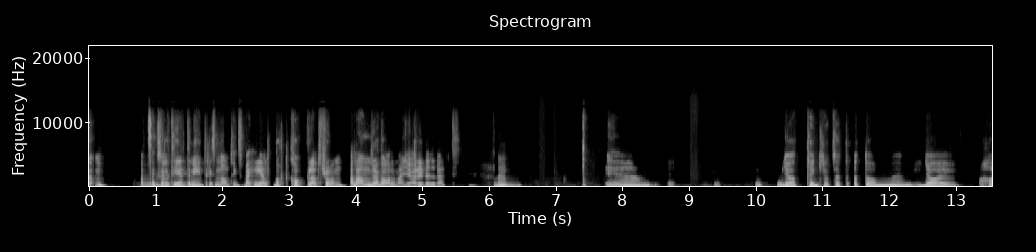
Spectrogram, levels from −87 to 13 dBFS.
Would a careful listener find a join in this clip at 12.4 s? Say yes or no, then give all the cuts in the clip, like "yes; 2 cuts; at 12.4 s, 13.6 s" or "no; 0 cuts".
no; 2 cuts; at 6.1 s, 10.2 s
